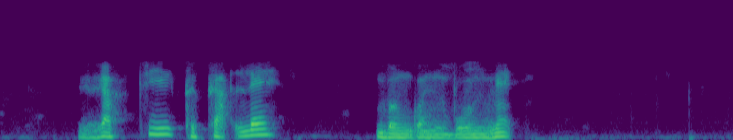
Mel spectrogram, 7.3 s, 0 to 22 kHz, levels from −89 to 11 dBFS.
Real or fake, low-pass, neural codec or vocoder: fake; 3.6 kHz; codec, 16 kHz, 2 kbps, FreqCodec, larger model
